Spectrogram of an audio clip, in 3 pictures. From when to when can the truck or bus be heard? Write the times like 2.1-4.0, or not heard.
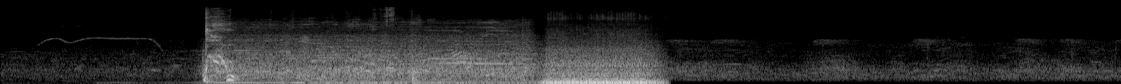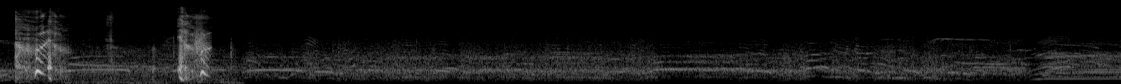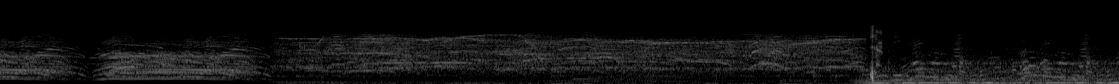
3.1-6.7.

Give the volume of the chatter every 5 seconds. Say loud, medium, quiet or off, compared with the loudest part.
loud, medium, quiet, quiet, quiet, quiet, quiet.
